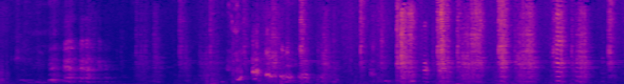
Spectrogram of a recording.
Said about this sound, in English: Mum, is that an earthquake? No, that's the twins jumping on the beds, jumping and bumping, shaking our house.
